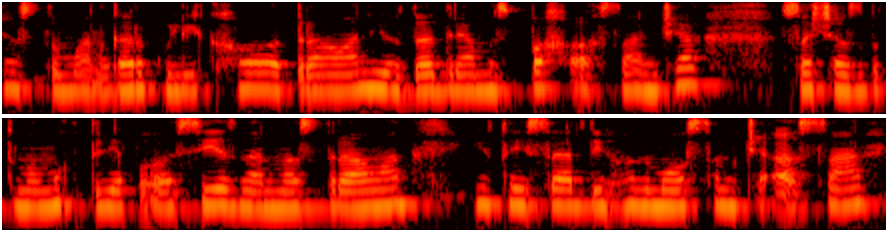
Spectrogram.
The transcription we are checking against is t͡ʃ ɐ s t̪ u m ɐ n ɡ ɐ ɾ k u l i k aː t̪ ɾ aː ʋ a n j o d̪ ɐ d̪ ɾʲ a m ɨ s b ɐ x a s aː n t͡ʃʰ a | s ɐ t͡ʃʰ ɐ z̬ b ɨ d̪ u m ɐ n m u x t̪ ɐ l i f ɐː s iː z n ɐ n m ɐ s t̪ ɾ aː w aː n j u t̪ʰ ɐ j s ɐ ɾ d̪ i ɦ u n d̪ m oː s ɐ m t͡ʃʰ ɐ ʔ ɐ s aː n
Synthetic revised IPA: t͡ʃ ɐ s t̪ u m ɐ n ɡ ɐ ɾ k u l i kʰ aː t̪ ɾ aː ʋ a n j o d̪ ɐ d̪ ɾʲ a m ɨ s p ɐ x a s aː n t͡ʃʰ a | s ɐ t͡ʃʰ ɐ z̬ b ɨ t̪ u m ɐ n m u x t̪ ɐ l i f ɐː s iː z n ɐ n m ɐ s t̪ ɾ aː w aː n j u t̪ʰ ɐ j s ɐ ɾ d̪ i ɦ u n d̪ m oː s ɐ m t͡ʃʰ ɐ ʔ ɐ s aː n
